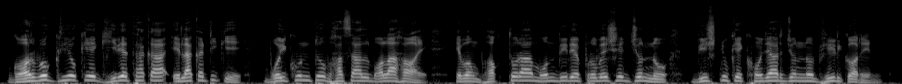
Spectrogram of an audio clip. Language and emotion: Bengali, neutral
